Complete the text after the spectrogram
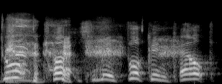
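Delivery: high, slow mock Scottish accent; drawn-out cartoon Scot. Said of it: "I'm not gonna attempt that accent".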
